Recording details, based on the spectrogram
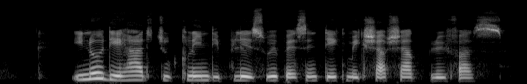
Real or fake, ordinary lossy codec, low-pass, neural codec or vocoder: real; none; 14.4 kHz; none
